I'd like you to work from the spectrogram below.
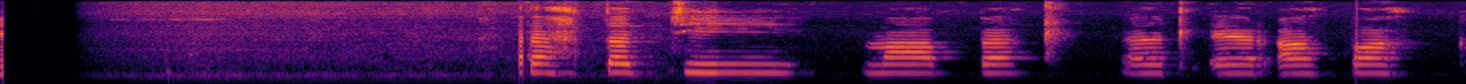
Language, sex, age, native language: Icelandic, female, 7, Icelandic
